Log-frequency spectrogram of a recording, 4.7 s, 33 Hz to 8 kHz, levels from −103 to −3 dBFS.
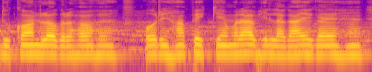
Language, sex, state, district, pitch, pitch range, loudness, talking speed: Hindi, male, Jharkhand, Deoghar, 130 Hz, 125-130 Hz, -16 LUFS, 165 wpm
